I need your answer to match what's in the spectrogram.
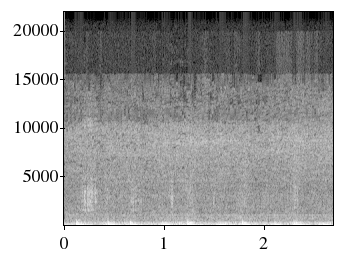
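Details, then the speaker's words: Farm equipment wheel with dry bearing rollers, rocked top to bottom by hand and foot; dull, low thumps about twice a second from slop in the bearing; loose wheel bearing. "hear that thump there is some slop in this wheel bearing anyway you should be able to hear that I need to get that slop out of there"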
